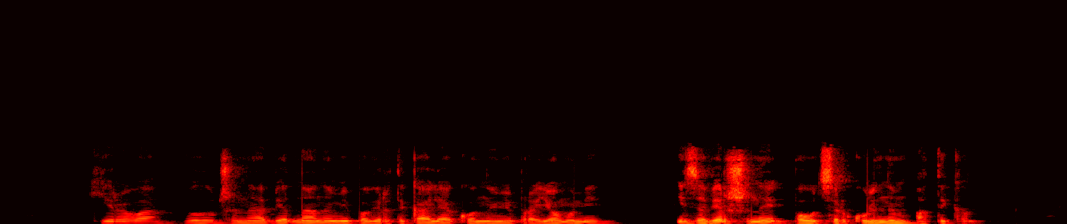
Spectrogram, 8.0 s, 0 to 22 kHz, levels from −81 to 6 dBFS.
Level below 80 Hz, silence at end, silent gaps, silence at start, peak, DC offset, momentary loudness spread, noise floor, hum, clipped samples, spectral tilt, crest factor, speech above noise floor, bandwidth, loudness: -64 dBFS; 0.7 s; none; 0.7 s; -18 dBFS; under 0.1%; 12 LU; -85 dBFS; none; under 0.1%; -5 dB/octave; 18 dB; 50 dB; 8 kHz; -36 LUFS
